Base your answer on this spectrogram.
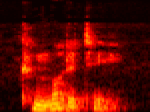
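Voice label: "commodity", British English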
